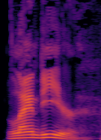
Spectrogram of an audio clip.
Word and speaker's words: Landwehr: I would give him Nate Landwehr, I believe is how it's pronounced. L-A-N-D-W-E-H-R.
